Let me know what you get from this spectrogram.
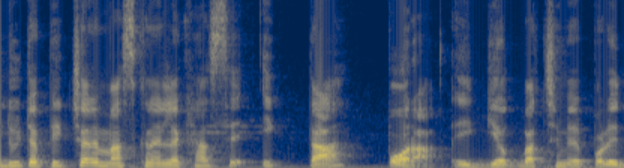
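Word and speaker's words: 읽다: শিনমুন পত্রিকা এই দুইটা পিকচারের মাঝখানে লেখা আছে ইক্তা পড়া এই গিয়ক বাচ্চিমের পরে দিও আসলে দ টা ত উচ্চারণ হবে ইক্তা পড়া এই দুইটা জিনিস যখন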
